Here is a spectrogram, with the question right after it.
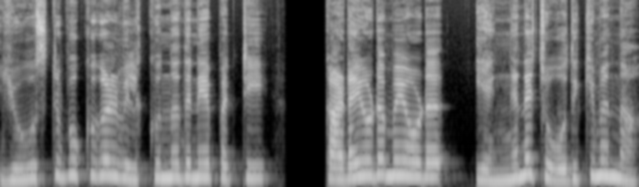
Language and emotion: Malayalam, fearful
